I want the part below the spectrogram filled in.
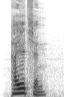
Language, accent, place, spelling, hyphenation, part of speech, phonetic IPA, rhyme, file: German, Germany, Berlin, Teilchen, Teil‧chen, noun, [ˈtaɪ̯lçən], -aɪ̯lçən, De-Teilchen.ogg
- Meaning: 1. particle 2. bun (sweet pastry, e.g. Danish pastry)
